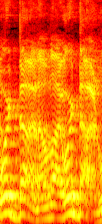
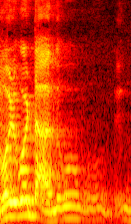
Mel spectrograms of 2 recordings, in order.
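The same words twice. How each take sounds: First: Louder, clipped retold "we're done"; ending the visit with a girl he barely knows, loud; retold firm dismissal. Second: Slow, deliberate "we're, we're done"; repeating the verdict to the girl, slow; slow drawn-out repeat. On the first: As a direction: shut it down flat out. Cutting off the girl. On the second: Retold or imitated. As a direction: spell it out slowly for finality.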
